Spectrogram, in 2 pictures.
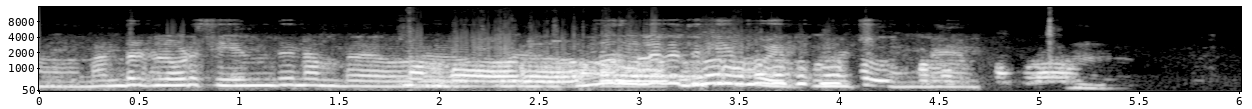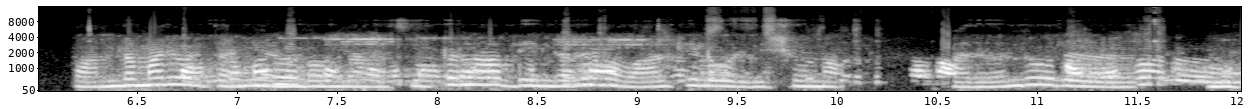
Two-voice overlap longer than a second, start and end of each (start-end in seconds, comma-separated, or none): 7.7-9.4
